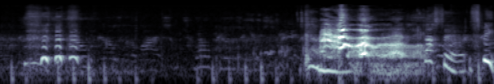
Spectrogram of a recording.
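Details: Pet dog, female, singing for her owner: a woman's short coaxing words, a long quiet gap, then a strong, warbling howl with growly undertones that wavers and tails off into a few sliding whimpers.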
